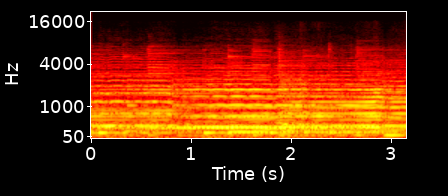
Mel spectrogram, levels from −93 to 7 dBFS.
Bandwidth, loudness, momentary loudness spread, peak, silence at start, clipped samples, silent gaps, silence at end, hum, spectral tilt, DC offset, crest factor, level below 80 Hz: 7.6 kHz; -17 LUFS; 5 LU; -2 dBFS; 0 s; under 0.1%; none; 0 s; none; -7.5 dB/octave; under 0.1%; 14 dB; -46 dBFS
